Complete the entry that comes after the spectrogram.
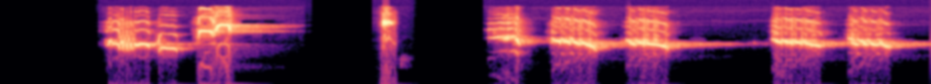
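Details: Pre-dawn song thrush song for hunting: a rising whistled flourish, a thin click, then a fluted phrase repeated twice and another repeated twice, crisp and clean with no background noise.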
